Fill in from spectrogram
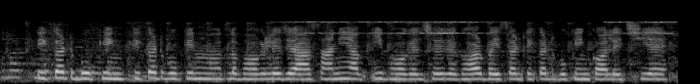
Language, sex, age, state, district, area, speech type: Maithili, female, 30-45, Bihar, Sitamarhi, rural, spontaneous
